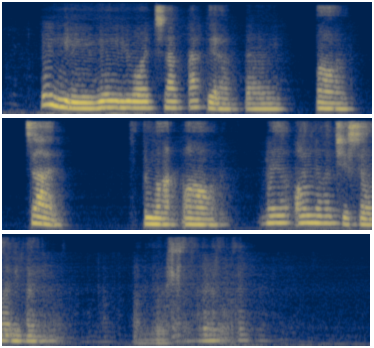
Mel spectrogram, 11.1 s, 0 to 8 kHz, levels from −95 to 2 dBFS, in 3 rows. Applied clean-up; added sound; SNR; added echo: neural mask model DeepFilterNet 3.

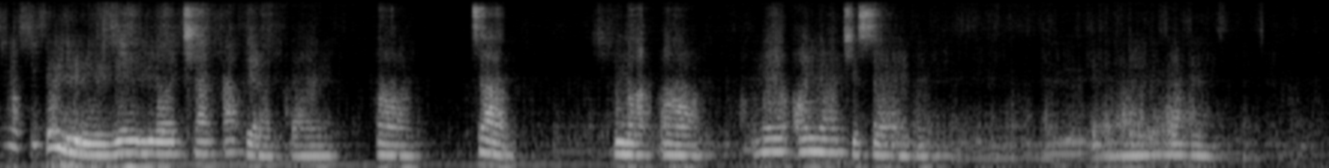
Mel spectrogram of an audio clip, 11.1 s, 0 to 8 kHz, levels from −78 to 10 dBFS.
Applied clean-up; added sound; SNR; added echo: neural separator model SepFormer DNS4.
